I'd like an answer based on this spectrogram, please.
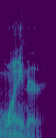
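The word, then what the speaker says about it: Weiner: with this last name spelled that way but we pronounced it whiner so okay I know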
